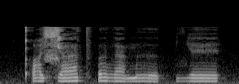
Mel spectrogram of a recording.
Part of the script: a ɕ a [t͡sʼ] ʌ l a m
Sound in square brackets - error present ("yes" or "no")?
no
